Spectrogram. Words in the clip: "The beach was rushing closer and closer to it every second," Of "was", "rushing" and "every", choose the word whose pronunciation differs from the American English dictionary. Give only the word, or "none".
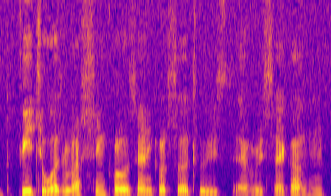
rushing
